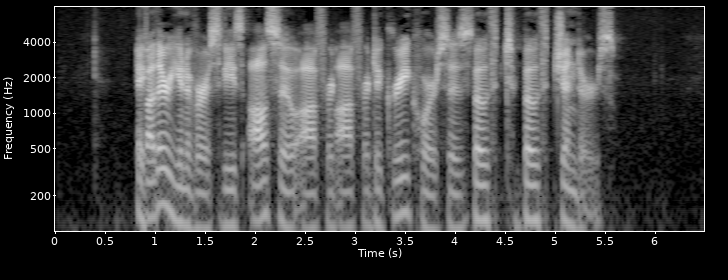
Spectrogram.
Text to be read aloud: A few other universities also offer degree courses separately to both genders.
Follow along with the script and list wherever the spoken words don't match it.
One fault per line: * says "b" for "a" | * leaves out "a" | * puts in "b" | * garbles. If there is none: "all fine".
* leaves out "few"
* puts in "offer"
* says "both" for "separately"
